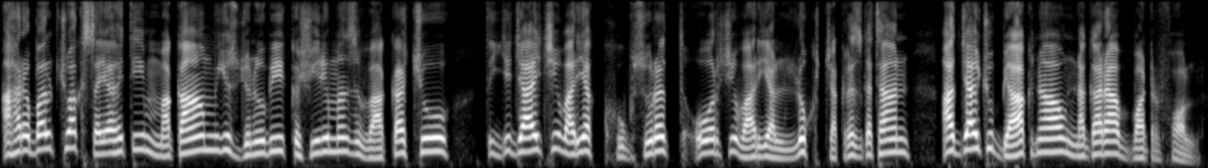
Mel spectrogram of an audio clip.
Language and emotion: Kashmiri, neutral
